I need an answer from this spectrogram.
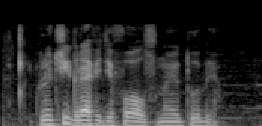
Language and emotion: Russian, neutral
